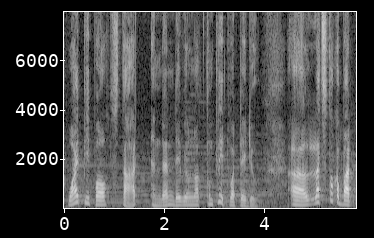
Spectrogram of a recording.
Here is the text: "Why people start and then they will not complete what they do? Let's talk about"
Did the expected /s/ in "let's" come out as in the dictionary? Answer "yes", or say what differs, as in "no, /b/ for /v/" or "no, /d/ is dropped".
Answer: yes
